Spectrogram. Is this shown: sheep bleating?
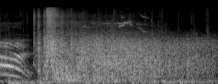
no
